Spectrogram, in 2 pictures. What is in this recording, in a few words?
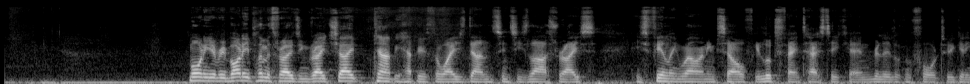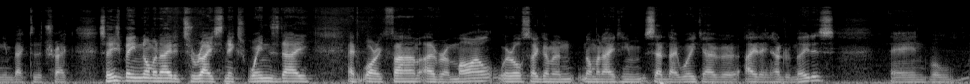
NZ voice note; Plymouth Road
